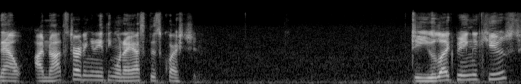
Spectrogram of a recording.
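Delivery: even, very calm voice with quick delivery. Asking the drunken dwarf a question about being accused: very calm voice. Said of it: "I ask in a very calm voice".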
